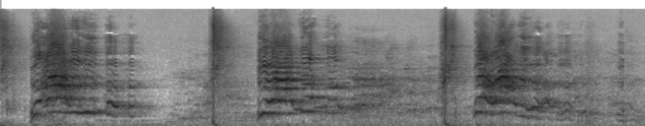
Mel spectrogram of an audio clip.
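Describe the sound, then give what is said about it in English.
A whip lashes a bare back twice as punishment, with sharp, loud cracks a few seconds apart, each one followed by drawn-out pained cries and shouting from other voices. “Whip away.”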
